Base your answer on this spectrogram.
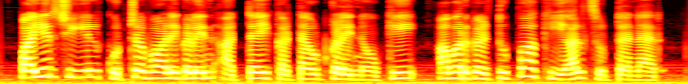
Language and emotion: Tamil, neutral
